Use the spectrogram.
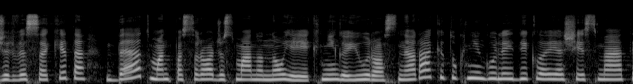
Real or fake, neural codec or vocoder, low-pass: real; none; 10.8 kHz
